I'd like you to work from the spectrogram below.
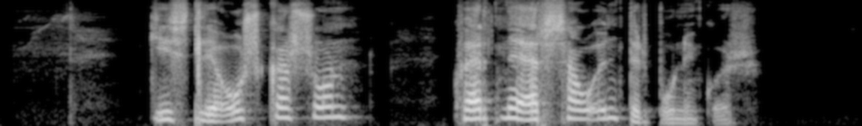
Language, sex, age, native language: Icelandic, female, 60-69, Icelandic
